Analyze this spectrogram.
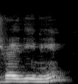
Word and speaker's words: Jredini: Jredini, is that how it's pronounced? Yes, yes. Hi, everyone. Yes, last name is Jredini.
